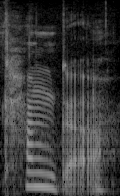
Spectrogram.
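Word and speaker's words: cangue: It's French from the Portuguese kanga. Okay. But where the fuck is my pronunciation guide? Kang. It's literally Kang.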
